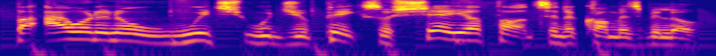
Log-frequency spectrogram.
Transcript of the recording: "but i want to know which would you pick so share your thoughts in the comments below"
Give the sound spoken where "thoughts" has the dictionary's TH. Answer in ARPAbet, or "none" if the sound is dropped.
TH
